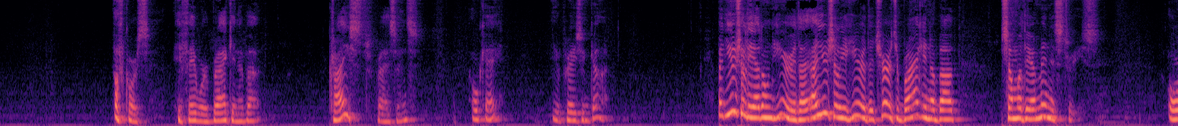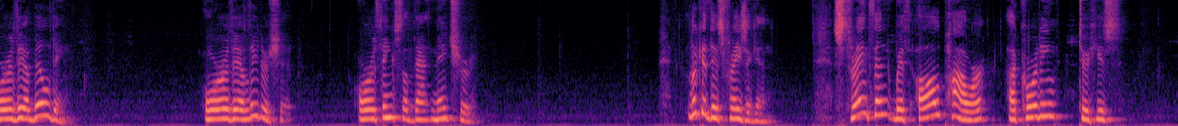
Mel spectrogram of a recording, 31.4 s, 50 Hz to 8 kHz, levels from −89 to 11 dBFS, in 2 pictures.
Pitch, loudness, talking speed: 200 Hz, -18 LUFS, 100 wpm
